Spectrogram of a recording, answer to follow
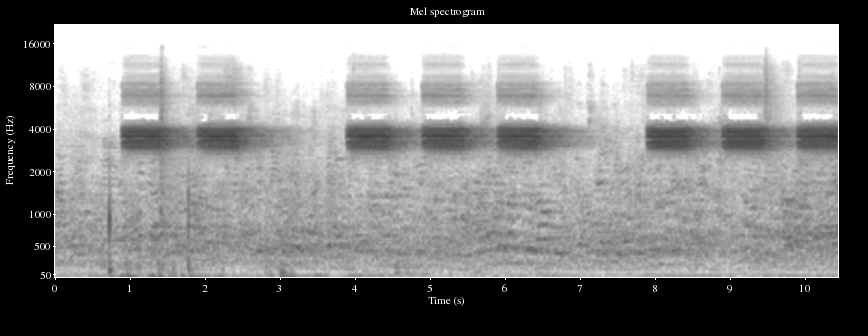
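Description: Fire alarm sounding in a large hall: high-pitched electronic beeps about one a second, coming in short groups of two or three with a pause between groups, each beep echoing away.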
